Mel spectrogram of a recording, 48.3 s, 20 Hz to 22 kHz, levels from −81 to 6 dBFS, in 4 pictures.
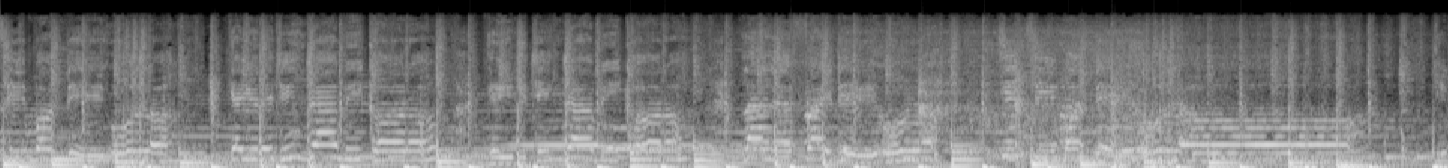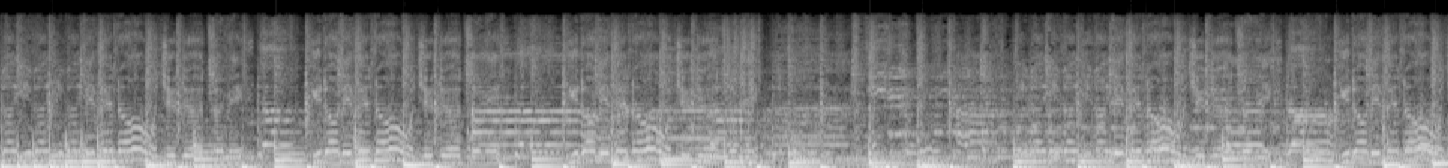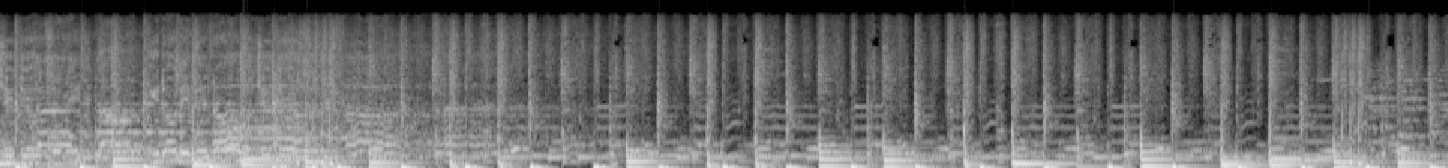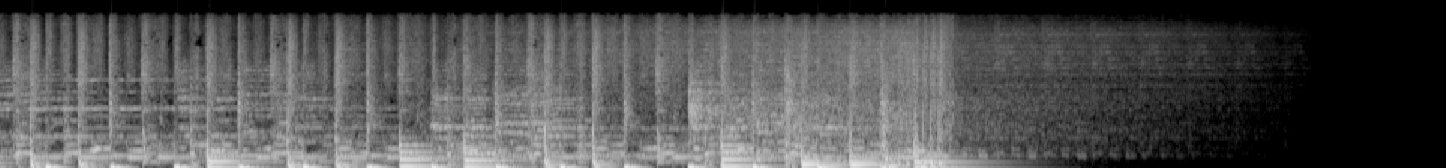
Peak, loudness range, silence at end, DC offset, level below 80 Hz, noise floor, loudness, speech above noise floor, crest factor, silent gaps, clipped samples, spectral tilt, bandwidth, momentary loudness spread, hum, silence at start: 0 dBFS; 4 LU; 3.65 s; 0.2%; -14 dBFS; -65 dBFS; -11 LUFS; 57 dB; 10 dB; none; under 0.1%; -5.5 dB/octave; 15.5 kHz; 6 LU; none; 0 s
